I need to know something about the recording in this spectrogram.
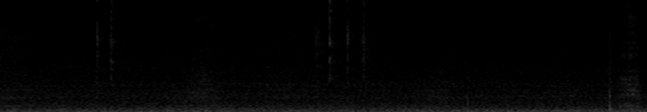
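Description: Near silence: faint room tone with a few soft computer mouse clicks, one about half a second in and a quick run of three or four about two seconds in.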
